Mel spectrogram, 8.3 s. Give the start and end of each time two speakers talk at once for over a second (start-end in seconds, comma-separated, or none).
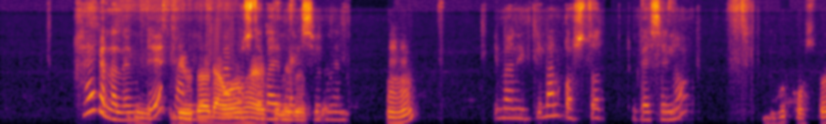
1.3-3.3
